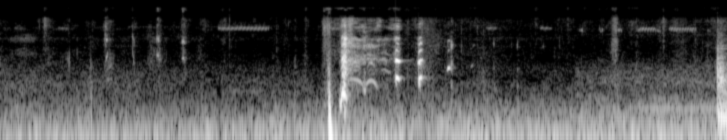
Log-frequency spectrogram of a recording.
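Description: Dachshund puppies yipping and squeaking in short high cries, with a sharp thump about three seconds in followed by a brief whine and a couple of louder yips.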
